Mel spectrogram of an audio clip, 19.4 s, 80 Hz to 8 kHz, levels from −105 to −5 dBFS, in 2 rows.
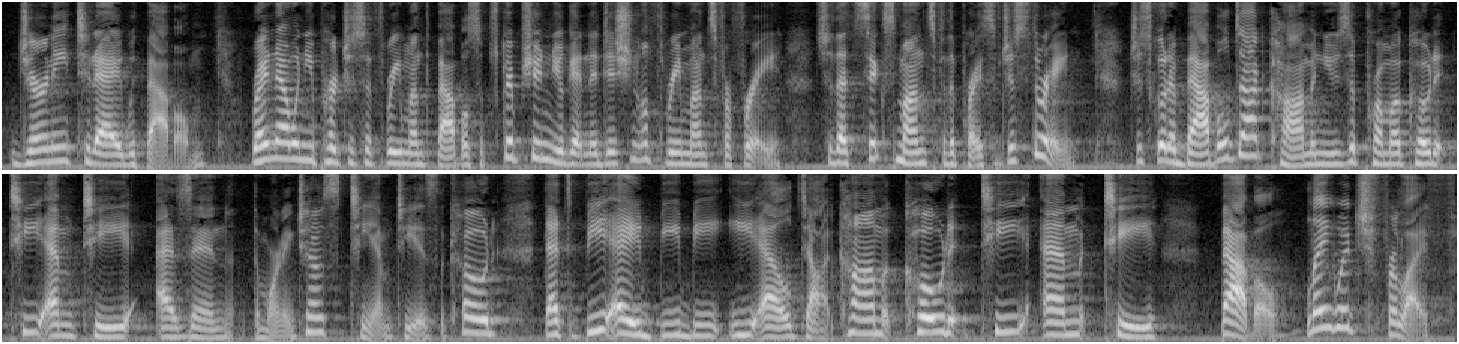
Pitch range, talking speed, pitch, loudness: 180-245 Hz, 200 wpm, 210 Hz, -28 LUFS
